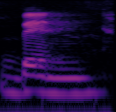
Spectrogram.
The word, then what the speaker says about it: ven: una cosita y un en español la v se pronuncia como la B la B no es ven vale es ven más similar a la B que la v es muy bienes Muchas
